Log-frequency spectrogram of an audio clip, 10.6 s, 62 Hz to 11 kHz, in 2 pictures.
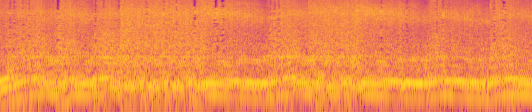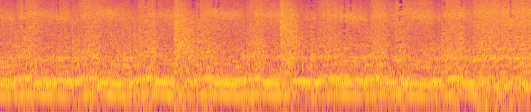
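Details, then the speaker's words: Twin-turbo Mitsubishi Triton, 3.0L 6G72 V6: loud, hard-pulling engine held high with a wavering note bouncing on the limiter; first time hitting rev limit (about 6500 rpm) on the new ECU, no hesitation. "That hit rev limit. That is the first time this has hit rev limit up with the new ECU."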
